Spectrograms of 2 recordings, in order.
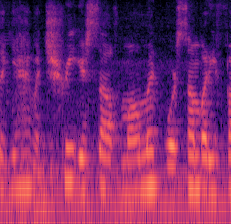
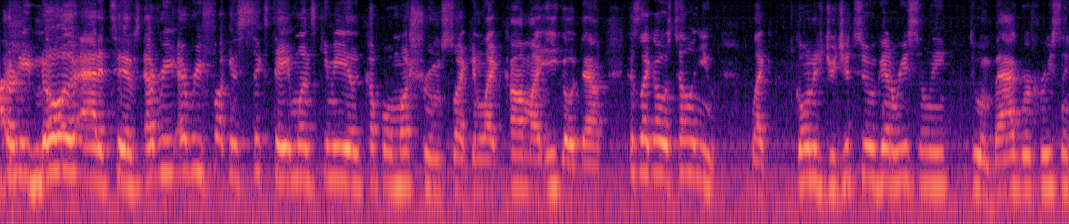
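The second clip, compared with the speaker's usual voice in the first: ordinary talk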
